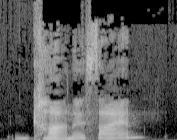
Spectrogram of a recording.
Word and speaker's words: carnosine: Well, beta-alanine, I'm going to go a little bit sciencey here, but basically it elevates your levels of this thing called carcinogen. Sorry, I completely botched that pronunciation. Carnosine, which basically what this means is that when you have more carnosine levels in your body, this helps your muscles reduce acid.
